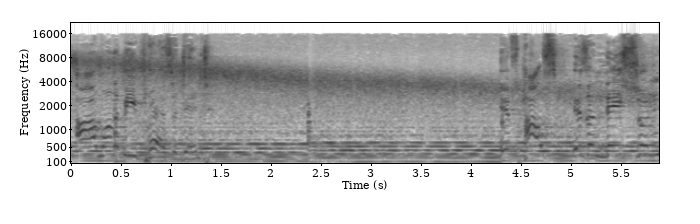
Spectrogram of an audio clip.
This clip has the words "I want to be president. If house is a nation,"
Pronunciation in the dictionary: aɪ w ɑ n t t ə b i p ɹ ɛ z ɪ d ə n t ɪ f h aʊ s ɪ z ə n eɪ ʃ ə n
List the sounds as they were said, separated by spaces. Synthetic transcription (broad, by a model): aɪ w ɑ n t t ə b i p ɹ ɛ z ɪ d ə n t ɪ f h aʊ s ɪ z ə n eɪ ʃ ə n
